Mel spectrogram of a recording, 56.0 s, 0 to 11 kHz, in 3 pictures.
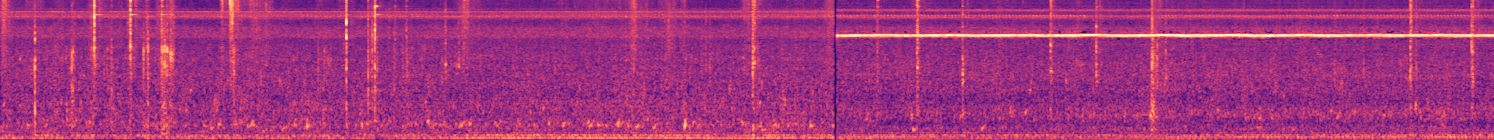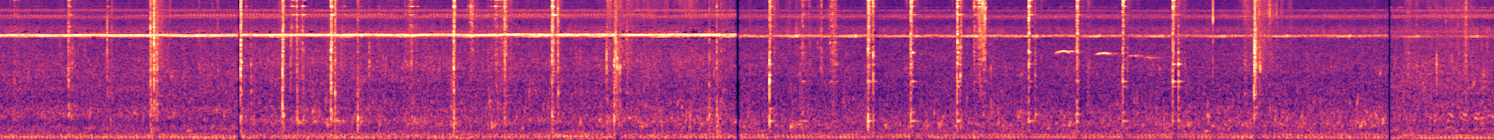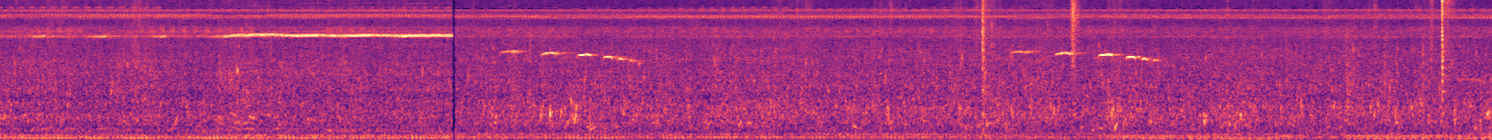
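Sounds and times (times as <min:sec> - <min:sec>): high-pitched whine: 0:00.0 - 0:43.0
running water noise: 0:00.0 - 0:56.0.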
